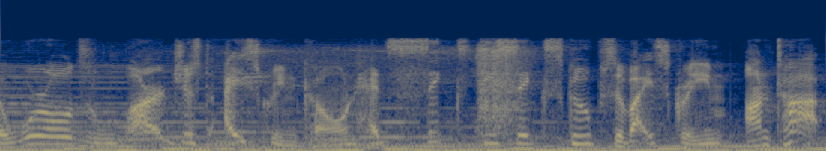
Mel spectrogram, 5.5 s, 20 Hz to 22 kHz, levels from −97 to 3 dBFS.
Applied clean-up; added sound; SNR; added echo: none; Drill; 14 dB; none.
